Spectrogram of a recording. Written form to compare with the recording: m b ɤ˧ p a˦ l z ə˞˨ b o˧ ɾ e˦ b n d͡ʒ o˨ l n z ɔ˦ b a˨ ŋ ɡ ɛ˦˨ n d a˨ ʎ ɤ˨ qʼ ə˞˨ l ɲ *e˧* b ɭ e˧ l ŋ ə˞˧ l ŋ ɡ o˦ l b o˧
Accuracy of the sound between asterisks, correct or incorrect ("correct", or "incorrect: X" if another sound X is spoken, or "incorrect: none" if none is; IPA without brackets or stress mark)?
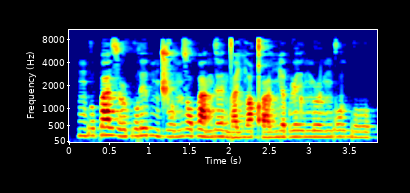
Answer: incorrect: ɛ˧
